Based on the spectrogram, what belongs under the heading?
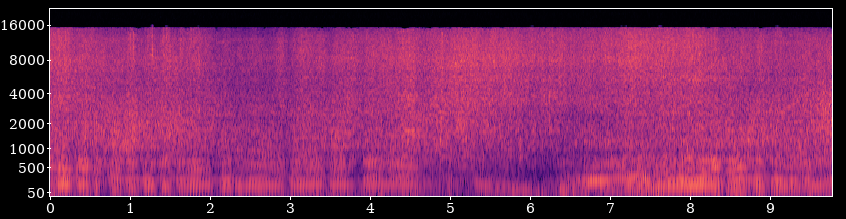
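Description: Audi saloon's engine revving high while the car drifts. The revs hold steady at first, sag about halfway through, then climb sharply again and stay up, loudest near the end.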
